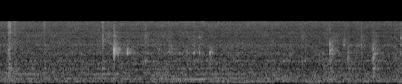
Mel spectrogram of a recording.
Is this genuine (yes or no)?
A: no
